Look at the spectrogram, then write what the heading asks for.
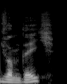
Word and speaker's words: Van Dyke: plus qui s'appelle dick van dyke pour les américains parce que c'est comme ça qu'ils prononcent mais si on prononce à la néerlandaise s'est dit van dijk donc c'est soit là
